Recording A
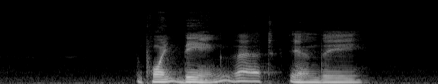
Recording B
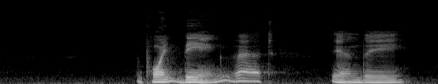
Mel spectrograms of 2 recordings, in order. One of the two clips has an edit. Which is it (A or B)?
A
